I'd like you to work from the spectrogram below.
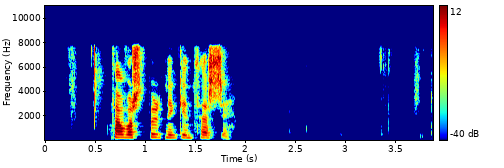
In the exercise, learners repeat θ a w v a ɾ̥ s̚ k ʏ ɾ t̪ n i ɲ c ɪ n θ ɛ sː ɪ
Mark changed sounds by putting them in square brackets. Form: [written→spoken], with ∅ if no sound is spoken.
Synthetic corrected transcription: θ a w v a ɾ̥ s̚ [k→p] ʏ ɾ t̪ n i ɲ c ɪ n θ ɛ sː ɪ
